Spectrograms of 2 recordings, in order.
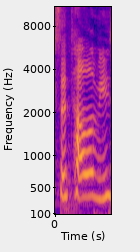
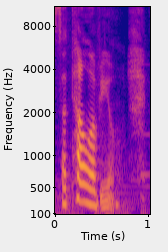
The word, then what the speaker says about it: Satellaview: I've only ever heard it pronounced the way you pronounce it, Satellaview. The thing is, it's based on satellite, so I'm like, Satellaview? I think it's Satellaview.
